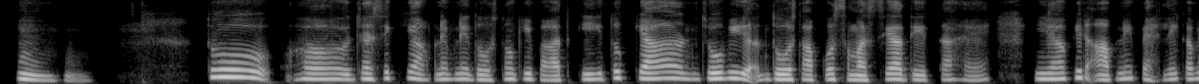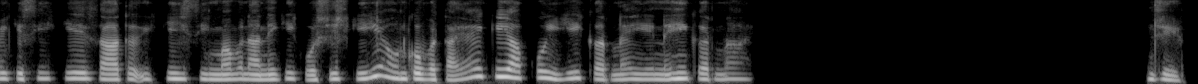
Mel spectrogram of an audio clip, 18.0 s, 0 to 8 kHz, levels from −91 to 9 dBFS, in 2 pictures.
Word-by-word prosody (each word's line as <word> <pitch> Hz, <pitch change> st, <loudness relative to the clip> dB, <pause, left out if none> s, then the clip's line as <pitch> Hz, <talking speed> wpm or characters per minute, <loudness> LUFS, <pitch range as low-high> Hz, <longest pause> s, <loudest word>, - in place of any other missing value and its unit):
हुँ, 160 Hz, -6 st, 0 dB
हुँ। 65 Hz, 0 st, -15 dB, 0.9 s
तो 260 Hz, -, +3 dB, 0.4 s
अ, 190 Hz, 0 st, -1 dB
जैसे 200 Hz, +2 st, 0 dB
कि 220 Hz, +1 st, -7 dB
आपने 185 Hz, -2 st, -2 dB
अपने 190 Hz, 0 st, -2 dB
दोस्तों 170 Hz, +2 st, -3 dB
की 195 Hz, +1 st, -2 dB
बात 155 Hz, 0 st, -3 dB
की 185 Hz, +1 st, -3 dB
तो 230 Hz, -, +2 dB
क्या 220 Hz, -3 st, +2 dB, 0.2 s
जो 200 Hz, +1 st, +2 dB
भी 215 Hz, -1 st, +2 dB
दोस्त 180 Hz, +1 st, +1 dB
आपको 170 Hz, +2 st, -2 dB
समस्या 170 Hz, +2 st, +1 dB
देता 170 Hz, -1 st, -6 dB
है 155 Hz, +2 st, -10 dB, 0.4 s
या 195 Hz, 0 st, +2 dB
फिर 240 Hz, -2 st, 0 dB
आपने 200 Hz, +5 st, -4 dB
पहले 180 Hz, -3 st, -8 dB
कभी 200 Hz, +2 st, 0 dB
किसी 205 Hz, +1 st, -4 dB
के 210 Hz, 0 st, -1 dB
साथ 185 Hz, -2 st, -1 dB
इ -, -, -5 dB
की 200 Hz, +1 st, 0 dB
सीमा 185 Hz, -3 st, 0 dB
बनाने 175 Hz, 0 st, +2 dB
की 205 Hz, +3 st, -4 dB
कोशिश 195 Hz, +1 st, -4 dB
की 205 Hz, +5 st, +1 dB
है? 305 Hz, -, 0 dB
उनको 205 Hz, -5 st, +4 dB
बताया 175 Hz, +1 st, -2 dB
है 280 Hz, +2 st, +2 dB
कि 275 Hz, 0 st, +5 dB
आपको 235 Hz, -1 st, +3 dB
ये 210 Hz, 0 st, +1 dB
करना 175 Hz, -2 st, -3 dB
है, 190 Hz, -, -2 dB
ये 185 Hz, -1 st, -1 dB
नहीं 190 Hz, +4 st, +4 dB
करना 190 Hz, -1 st, -4 dB
है? 190 Hz, -, -12 dB, 3.0 s
जी। 180 Hz, -4 st, -2 dB
190 Hz, 165 wpm, -23 LUFS, 175-205 Hz, 3.0 s, कि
